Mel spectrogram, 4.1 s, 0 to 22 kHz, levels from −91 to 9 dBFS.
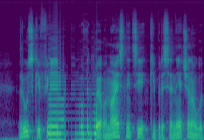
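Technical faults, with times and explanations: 0.97 to 1.94 s, robotic sound from repeated short buffers: for about a second the speech becomes a rigid, metallic buzz pitched at 200 Hz, which still loosely tracks the spoken rhythm. The likely cause is audio arriving too slowly, so the playback side loops its last fragment to fill the gap. The entire stretch is made of these loops, and a 200 Hz repeat rate fits a fragment about 5 ms long.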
